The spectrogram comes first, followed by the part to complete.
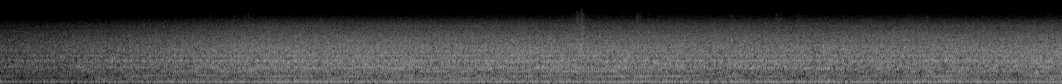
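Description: Steady hiss of an electric fan running, with a faint hum, swelling over the first couple of seconds and then holding level.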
